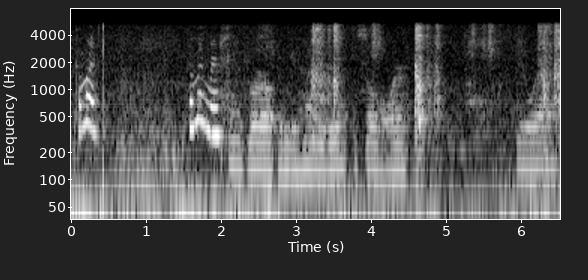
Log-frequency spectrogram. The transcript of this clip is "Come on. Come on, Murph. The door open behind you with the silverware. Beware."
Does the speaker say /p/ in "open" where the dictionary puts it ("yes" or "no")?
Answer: yes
